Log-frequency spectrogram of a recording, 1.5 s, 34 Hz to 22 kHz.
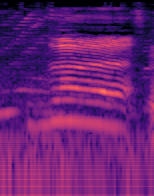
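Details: Single rising, drawn-out tonal wail from a 2-month-old infant in a quiet room, with the infant having hiccups; ordinary infant cry.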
